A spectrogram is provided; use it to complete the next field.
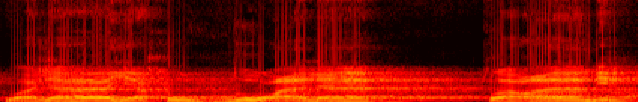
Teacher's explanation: ولا يحض، ضاد کو موٹا ادا کریں گے، مستعلی حروف میں سے ہے۔ علی کڑی زبر کو ایک الف کے برابر کھینچ کر پڑھیں گے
